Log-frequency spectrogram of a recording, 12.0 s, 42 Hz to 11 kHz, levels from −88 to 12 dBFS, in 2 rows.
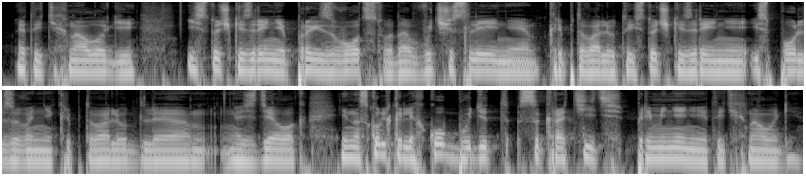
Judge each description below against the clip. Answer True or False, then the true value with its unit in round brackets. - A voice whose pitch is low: True (115 Hz)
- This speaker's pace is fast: False (130 wpm)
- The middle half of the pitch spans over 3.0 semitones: False (2.6 semitones)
